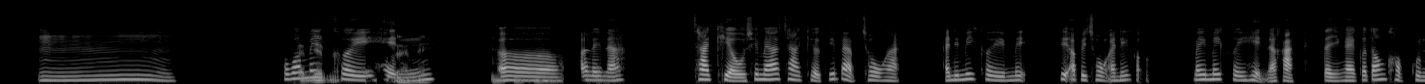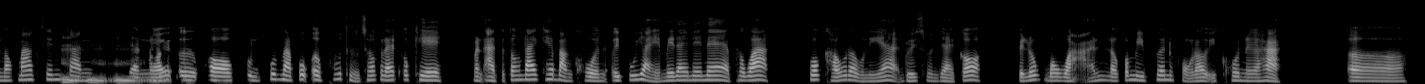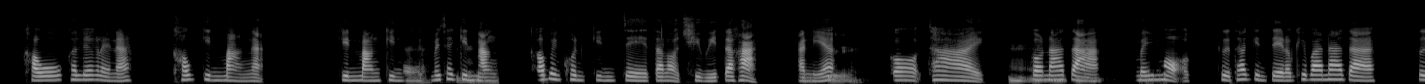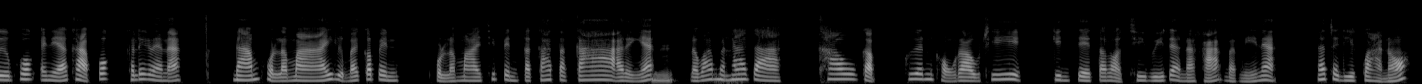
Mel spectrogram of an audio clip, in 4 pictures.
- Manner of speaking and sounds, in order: drawn out: "อืม"; other background noise; tapping
- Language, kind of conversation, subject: Thai, advice, มีวิธีช้อปปิ้งอย่างไรให้ได้ของดีโดยไม่เกินงบ?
